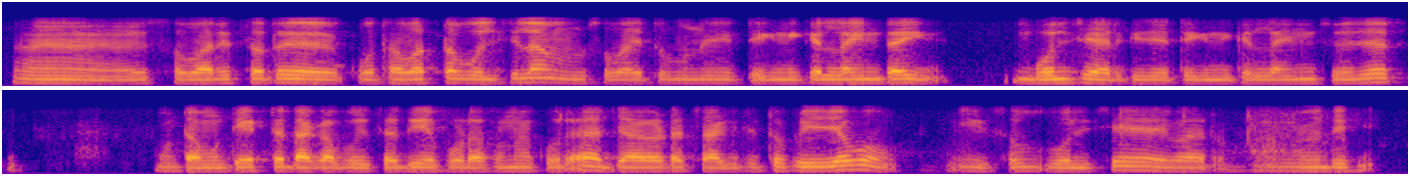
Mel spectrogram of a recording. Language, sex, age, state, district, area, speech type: Bengali, male, 18-30, West Bengal, Jalpaiguri, rural, conversation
